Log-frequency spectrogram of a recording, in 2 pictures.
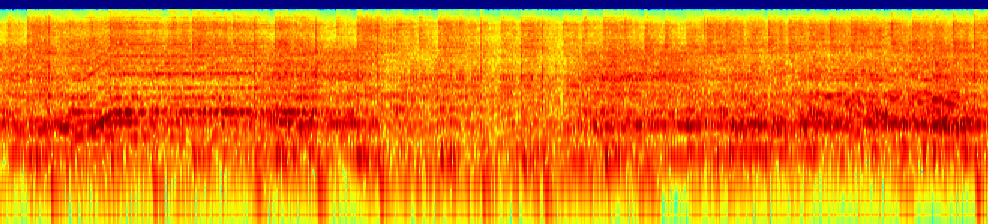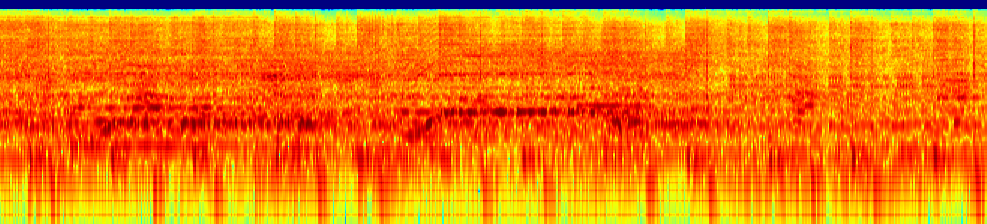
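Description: Live electronic music played on a Virus TI keyboard synthesizer and a laptop, loud and steady. Held synth tones are broken by short rising pitch sweeps about a second in, around nine seconds and again around twelve seconds.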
